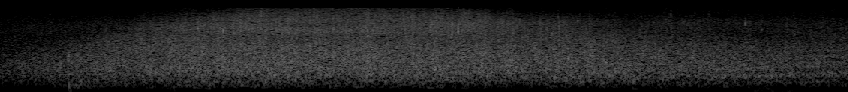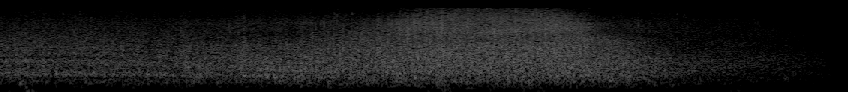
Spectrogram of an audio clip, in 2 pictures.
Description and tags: Water Rushing
Sound of a creek with flowing water.
creek, flow, flowing, liquid, river, stream, water, water-rushing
